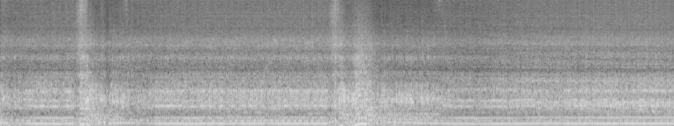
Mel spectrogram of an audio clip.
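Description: Lamborghini Revuelto engine on a test drive, a steady close car engine drone in the cabin with two brief louder swells, no talking.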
